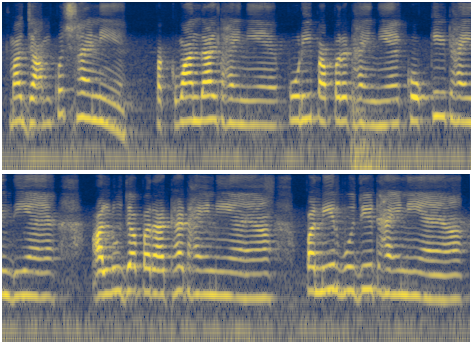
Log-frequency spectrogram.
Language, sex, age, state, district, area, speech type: Sindhi, female, 30-45, Maharashtra, Mumbai Suburban, urban, spontaneous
